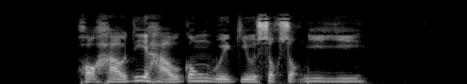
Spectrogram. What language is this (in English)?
Cantonese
